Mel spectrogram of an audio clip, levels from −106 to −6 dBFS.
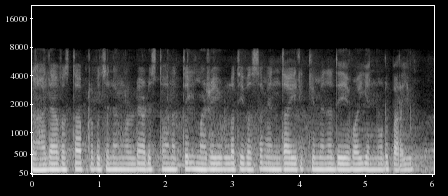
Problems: low volume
